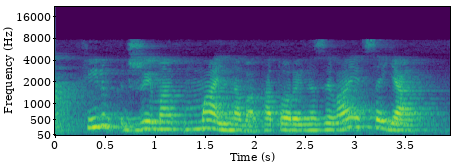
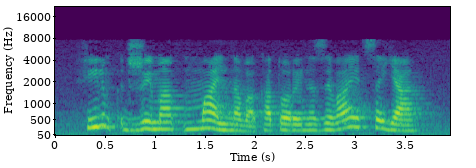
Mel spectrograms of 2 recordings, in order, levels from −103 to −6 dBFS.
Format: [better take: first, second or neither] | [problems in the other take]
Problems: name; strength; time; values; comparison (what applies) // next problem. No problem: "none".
second | room echo; dies away in 0.7 s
